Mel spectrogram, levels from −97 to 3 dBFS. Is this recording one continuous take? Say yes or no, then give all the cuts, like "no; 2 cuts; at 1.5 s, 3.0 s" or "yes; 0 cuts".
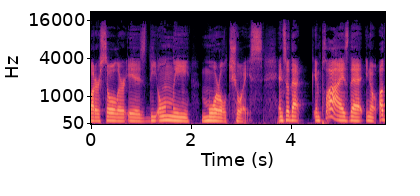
yes; 0 cuts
